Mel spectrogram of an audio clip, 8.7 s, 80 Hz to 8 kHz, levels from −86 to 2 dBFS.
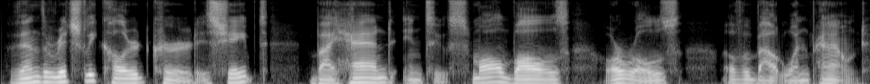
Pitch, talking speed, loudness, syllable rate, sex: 100 Hz, 125 wpm, -18 LUFS, 3.4 syllables/s, male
